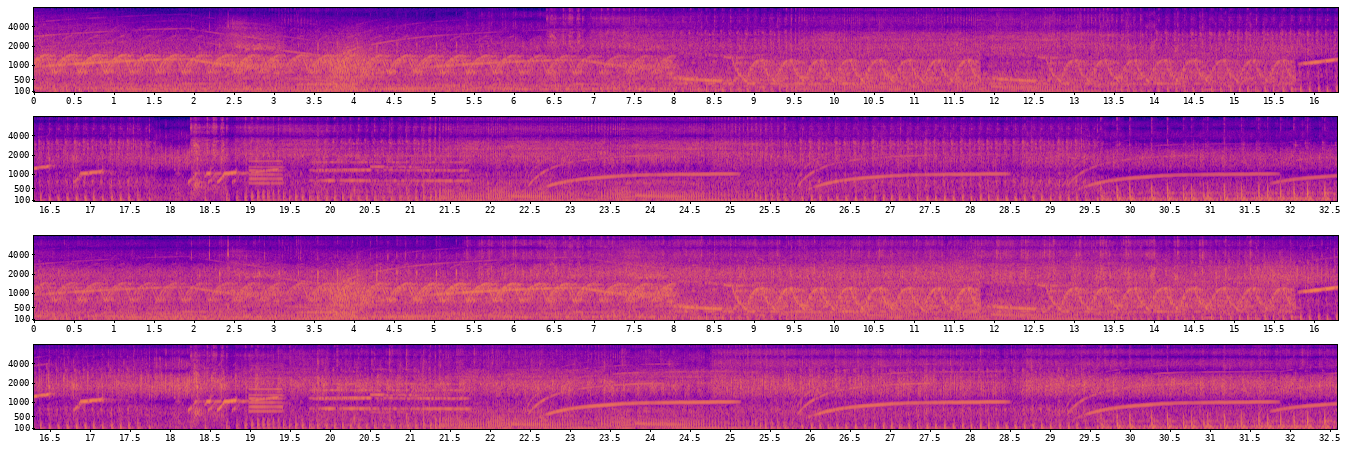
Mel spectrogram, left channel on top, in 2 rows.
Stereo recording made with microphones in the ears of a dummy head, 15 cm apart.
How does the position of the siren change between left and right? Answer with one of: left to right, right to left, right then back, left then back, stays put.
left to right.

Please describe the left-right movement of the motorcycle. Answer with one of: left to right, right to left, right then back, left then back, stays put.
stays put.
